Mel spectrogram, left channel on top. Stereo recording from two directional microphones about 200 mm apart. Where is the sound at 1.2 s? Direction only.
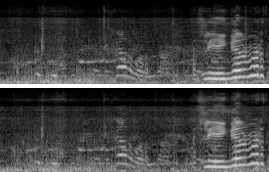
50° right (ahead or behind).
